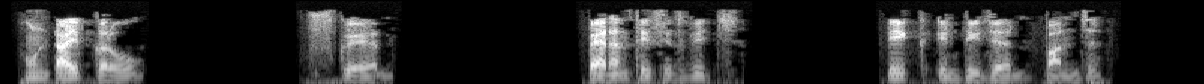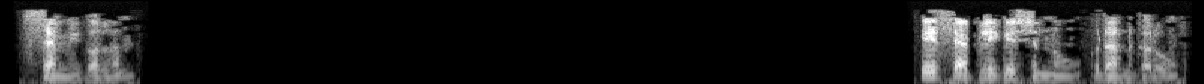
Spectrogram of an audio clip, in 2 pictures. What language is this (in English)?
Punjabi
